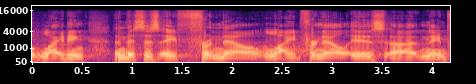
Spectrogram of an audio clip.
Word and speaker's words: Fresnel: And so it's pronounced Fresnel. It looks like Fresno, but it's pronounced Fresnel.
